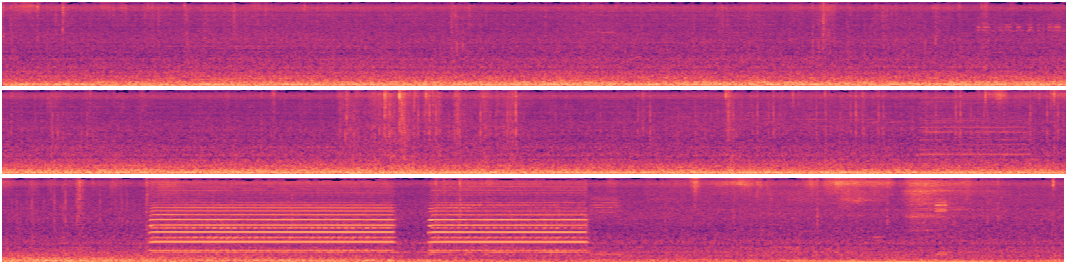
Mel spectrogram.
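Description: Steady low road and engine rumble heard from inside a moving vehicle's cabin. A vehicle horn sounds over it: a short, faint honk about two-thirds of the way in, then two long blasts of about two seconds each.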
